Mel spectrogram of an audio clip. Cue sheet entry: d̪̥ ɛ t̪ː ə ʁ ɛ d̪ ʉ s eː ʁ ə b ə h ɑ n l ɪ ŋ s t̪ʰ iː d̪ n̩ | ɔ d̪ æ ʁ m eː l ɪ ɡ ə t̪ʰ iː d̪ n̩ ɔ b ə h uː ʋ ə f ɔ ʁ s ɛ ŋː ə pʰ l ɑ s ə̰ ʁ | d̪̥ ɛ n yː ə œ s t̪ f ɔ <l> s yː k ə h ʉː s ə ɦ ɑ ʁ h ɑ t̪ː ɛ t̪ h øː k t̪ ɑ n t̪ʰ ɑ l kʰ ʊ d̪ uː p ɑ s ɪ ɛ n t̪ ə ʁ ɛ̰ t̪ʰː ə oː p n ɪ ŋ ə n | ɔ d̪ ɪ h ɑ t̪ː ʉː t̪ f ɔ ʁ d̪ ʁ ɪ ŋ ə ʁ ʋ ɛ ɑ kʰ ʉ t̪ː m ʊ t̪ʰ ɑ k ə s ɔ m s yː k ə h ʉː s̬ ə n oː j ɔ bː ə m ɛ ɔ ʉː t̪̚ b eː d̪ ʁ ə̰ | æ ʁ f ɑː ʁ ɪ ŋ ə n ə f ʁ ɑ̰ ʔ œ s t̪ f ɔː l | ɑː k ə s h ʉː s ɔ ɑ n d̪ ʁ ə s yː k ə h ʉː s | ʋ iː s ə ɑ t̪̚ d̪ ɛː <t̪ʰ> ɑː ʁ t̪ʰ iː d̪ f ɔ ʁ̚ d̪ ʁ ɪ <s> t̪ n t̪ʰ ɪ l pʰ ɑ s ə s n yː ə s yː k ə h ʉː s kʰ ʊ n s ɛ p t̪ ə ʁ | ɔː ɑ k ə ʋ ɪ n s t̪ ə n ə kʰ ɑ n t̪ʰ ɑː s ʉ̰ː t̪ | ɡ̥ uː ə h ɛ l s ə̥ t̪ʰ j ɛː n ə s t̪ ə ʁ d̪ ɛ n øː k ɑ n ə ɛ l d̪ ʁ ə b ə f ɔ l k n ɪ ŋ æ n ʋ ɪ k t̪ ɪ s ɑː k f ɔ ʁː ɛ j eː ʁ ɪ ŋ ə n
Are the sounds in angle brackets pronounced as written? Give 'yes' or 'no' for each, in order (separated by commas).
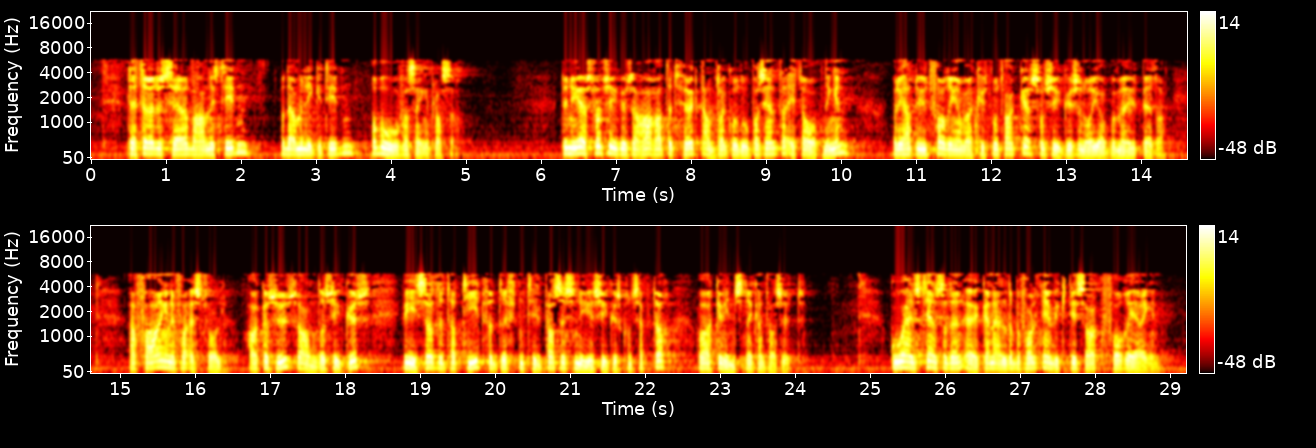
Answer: yes, yes, no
